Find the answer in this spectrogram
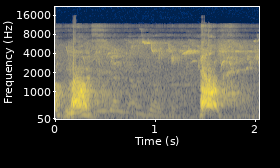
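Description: A dog barks twice, about a second and a quarter apart.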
